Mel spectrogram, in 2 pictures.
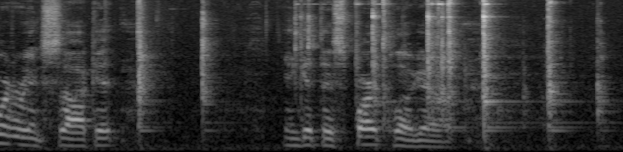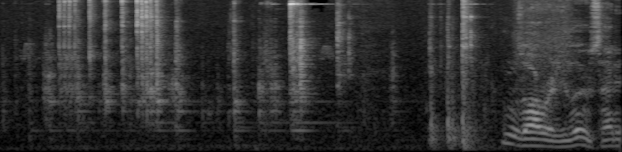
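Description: Metal tools click and clink against an engine.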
